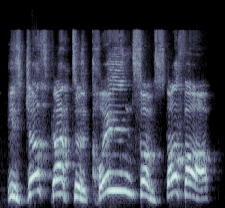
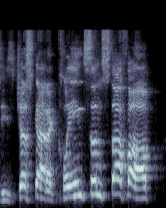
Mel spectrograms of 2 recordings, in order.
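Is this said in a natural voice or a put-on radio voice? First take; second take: radio voice; natural. First: It is said in a smooth, put-on radio voice. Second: It is said in a plain, natural speaking voice.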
